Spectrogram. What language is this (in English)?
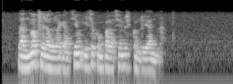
Spanish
